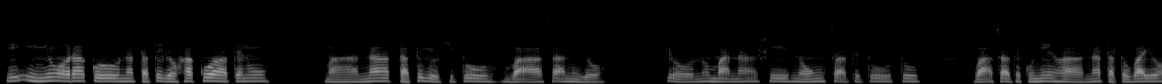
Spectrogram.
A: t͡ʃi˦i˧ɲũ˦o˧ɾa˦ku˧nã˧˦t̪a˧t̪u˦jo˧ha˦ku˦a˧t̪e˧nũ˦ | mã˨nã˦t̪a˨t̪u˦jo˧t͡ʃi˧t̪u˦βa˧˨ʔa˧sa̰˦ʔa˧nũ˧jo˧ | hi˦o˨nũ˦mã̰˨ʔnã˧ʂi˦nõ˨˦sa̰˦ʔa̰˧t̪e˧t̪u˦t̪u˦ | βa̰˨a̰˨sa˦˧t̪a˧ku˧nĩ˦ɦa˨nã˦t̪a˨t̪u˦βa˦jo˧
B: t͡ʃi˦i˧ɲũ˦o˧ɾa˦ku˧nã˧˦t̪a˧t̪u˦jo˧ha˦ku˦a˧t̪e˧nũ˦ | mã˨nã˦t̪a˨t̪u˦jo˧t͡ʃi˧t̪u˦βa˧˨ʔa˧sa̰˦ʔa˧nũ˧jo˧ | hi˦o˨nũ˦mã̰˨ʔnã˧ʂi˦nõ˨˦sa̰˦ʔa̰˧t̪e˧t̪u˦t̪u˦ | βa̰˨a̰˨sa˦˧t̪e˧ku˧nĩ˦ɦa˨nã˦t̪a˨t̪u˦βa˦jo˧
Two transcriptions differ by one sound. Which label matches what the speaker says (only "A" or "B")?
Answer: B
